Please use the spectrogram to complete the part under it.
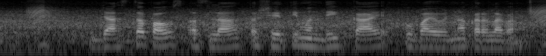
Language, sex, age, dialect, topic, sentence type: Marathi, male, 25-30, Varhadi, agriculture, question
